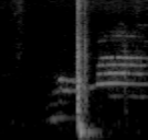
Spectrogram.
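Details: Pet cat meowing in the background of a home live show; a single drawn-out harmonic meow following a sharp thunk, with a quiet room behind.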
